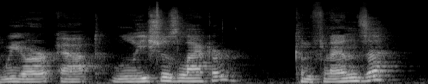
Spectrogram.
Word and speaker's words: Confianza: And we are at Leish's Lacquer, Confianza. Rhymes with George Costanza.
